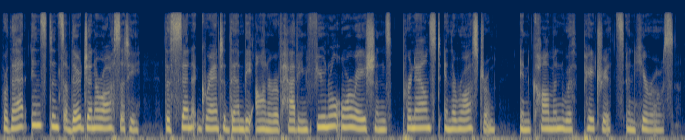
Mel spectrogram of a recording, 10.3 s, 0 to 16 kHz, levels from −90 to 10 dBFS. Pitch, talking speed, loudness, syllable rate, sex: 215 Hz, 150 wpm, -18 LUFS, 5.2 syllables/s, female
